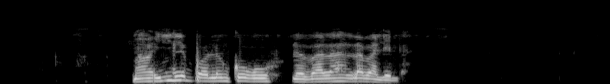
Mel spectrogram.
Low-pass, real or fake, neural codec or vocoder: 5.4 kHz; real; none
